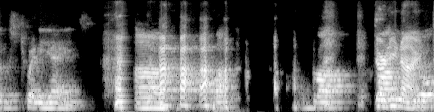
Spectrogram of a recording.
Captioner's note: chuckles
